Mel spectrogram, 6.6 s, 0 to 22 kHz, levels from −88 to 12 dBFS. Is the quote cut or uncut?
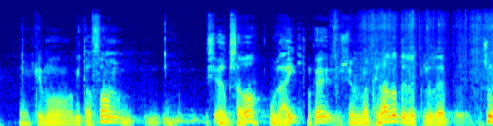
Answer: cut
